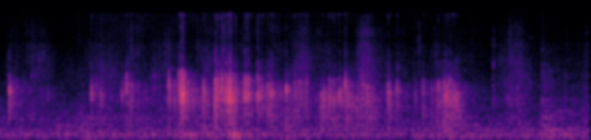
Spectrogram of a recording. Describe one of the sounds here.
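Billiard balls clatter as they are gathered and racked.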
